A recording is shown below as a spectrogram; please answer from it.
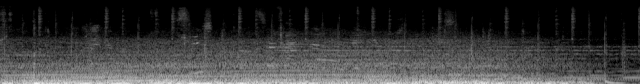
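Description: Car engine pulling hard at full throttle to overtake a lorry, heard loud from inside the cabin, with background music playing over it.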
